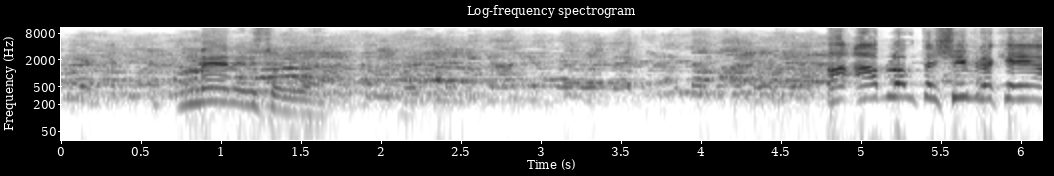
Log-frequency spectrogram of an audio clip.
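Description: Several men murmur and talk in the background.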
